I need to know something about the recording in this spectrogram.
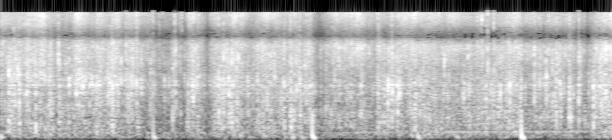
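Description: Thin plastic carrier bags rustling and crinkling continuously as a hand rummages through them close to the microphone.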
